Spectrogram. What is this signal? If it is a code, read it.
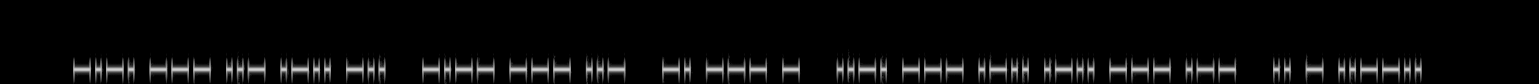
Morse code, heard as a keyed tone, about 21 wpm, 700 Hz. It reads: COULD YOU NOT FOLLOW IT?
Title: Sentences from Top 1000 Words - Review Part 1 - 22wpm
